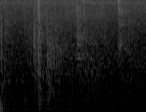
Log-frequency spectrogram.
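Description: Near silence: room tone with a few faint, evenly spaced clicks, about one every half second or so.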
